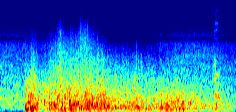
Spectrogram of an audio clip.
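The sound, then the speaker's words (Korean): A deep, continuous rumble of thunder starts abruptly and rolls on for several seconds, loud and broad, with a brief brighter crackle near the end. No voices. “천둥 소리가 꼭 짐승 소리 같아.”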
